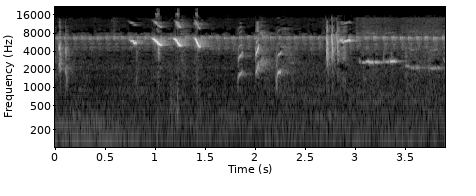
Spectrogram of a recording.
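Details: Brown-chested jungle flycatcher from Bali singing hard amid other birds' voices, for training cage birds: four clear repeated sweeping notes, a few falling chirps, a loud burst, then two long level whistles, with a thin high tone throughout.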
